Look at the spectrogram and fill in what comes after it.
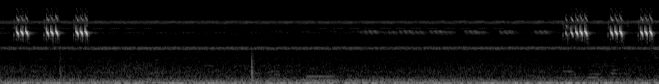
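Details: Binaural night recording of crickets: three sharp pulsed chirps, a quiet spell with distant chirping and a faint click, then three more loud chirps at the same quick rhythm.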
